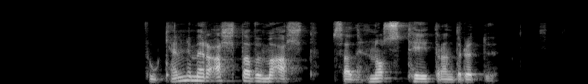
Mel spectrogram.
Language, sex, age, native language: Icelandic, male, 30-39, Icelandic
